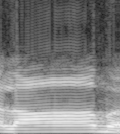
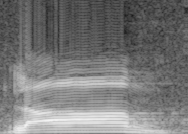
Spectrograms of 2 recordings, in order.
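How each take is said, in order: First: लाम with a bounced qalqala ending; the mistaken bouncing लाम; wrong lam. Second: लाम slow and smooth, no bounce at the end; correct lam. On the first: Teacher shows the wrong lam to students. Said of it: "ये नहीं कहना लाम". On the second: Teacher corrects the lam for students. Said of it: "ये नहीं कहना लाम, नहीं, लाम". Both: Shown as a demonstration.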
